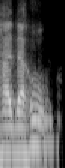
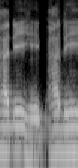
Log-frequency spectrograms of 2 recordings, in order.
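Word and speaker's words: هذه: Berarti dia posisinya tetap dibacanya hadihi. Dia itu mabnu tidak hadahu. Karena dia seisinya mabni. Jadi ketika bentuknya seperti ini ya langsung aja baca hadihi begitu.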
